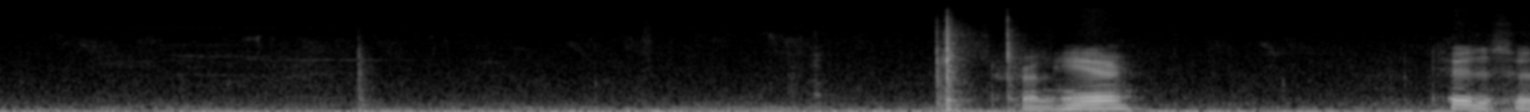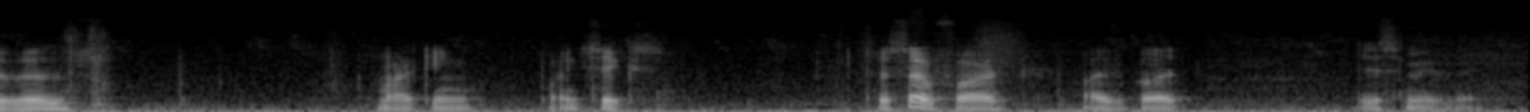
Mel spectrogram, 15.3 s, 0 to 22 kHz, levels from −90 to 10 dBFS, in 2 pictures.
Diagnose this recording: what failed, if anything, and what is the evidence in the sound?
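Nothing in the signal chain appears to have failed: across the whole recording the audio holds steady, with no dropouts, discontinuities, level jumps or timing irregularities pointing to any stage between capture and playback.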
